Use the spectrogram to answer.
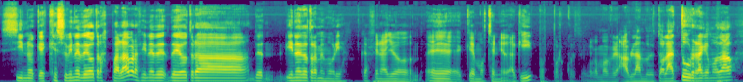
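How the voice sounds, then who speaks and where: Smooth-voiced Andalusian man, emphatic. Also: mid-range voice, fairly even intonation, fast, hardly any pauses, fairly bright tone, no room sound. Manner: emphatic and heated, many restarts. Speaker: guest comedian. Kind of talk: casual podcast conversation.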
